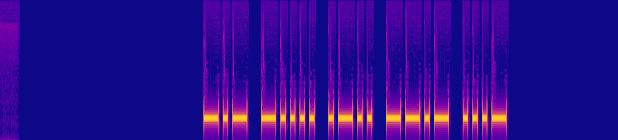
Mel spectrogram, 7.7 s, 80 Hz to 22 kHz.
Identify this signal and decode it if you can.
Morse code, heard as a keyed tone, about 20 wpm, 700 Hz. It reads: K6LQV
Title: USA Call Signs - 5 Characters - Repeated 2x - 20wpm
